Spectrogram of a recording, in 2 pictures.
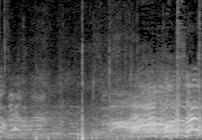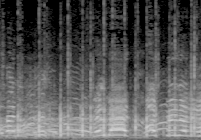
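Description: Men shouting and calling out on a football pitch during play, several voices at once, growing loud about two seconds in, with a few sharp knocks among them.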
